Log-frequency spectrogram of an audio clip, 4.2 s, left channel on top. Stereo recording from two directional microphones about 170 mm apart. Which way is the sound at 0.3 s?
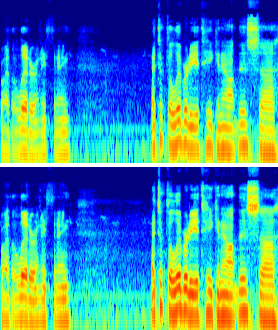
15° right (ahead or behind).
